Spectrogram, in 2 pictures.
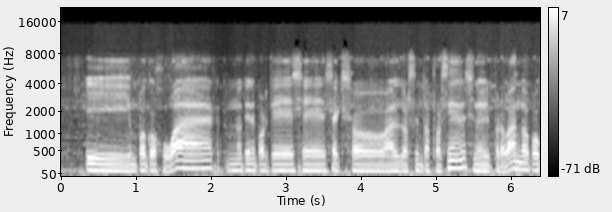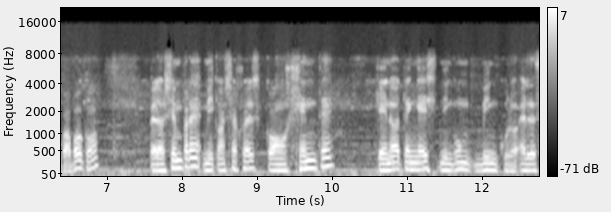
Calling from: Almería, Andalusia, Spain; de Almería.

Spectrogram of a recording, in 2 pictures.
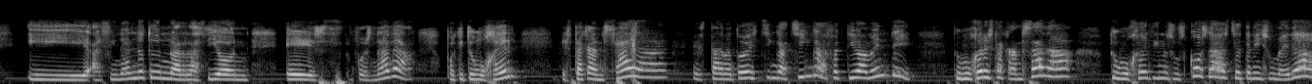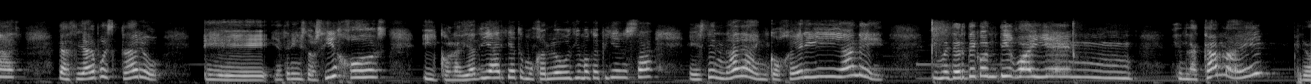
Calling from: Cáceres, Extremadura, Spain; de Cáceres.

